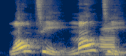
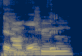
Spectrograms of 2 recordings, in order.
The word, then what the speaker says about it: El Monte: Monty. No, Jeff. It's El Monte.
